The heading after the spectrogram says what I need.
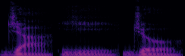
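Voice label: "jayijo", concatenated syllables; Affixing experiment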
